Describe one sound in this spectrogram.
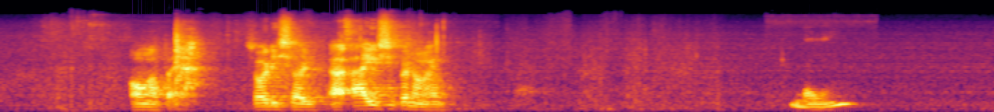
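A young man answers up close, in a low, uneasy voice.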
